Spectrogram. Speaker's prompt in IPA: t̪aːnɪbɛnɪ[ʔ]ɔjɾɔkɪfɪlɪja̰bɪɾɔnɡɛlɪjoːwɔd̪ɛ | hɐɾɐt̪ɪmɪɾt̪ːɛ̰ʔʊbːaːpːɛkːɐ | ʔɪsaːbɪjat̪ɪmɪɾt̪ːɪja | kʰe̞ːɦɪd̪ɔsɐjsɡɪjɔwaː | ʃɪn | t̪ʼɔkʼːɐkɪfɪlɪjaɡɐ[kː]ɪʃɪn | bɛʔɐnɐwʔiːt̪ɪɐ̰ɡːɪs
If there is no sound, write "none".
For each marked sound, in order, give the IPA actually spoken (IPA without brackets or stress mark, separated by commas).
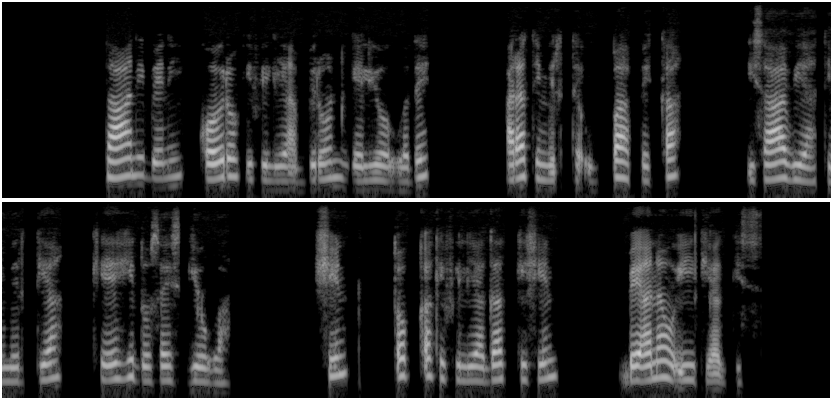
k, kː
